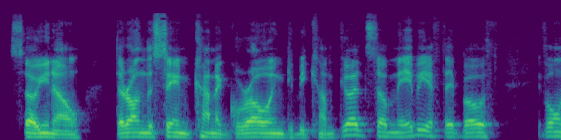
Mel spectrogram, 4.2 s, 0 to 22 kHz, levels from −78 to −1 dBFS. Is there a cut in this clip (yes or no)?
no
